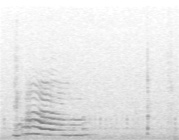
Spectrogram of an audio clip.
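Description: A cat meows once, a single drawn-out call of nearly a second that rises slightly and then falls. A faint click follows near the end.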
